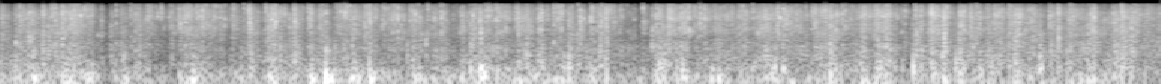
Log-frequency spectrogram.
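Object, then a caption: Polyethylene air-cushion packaging film. A long strip of clear, printed polyethylene air-cushion packaging film (plastic air pillow film) is stretched and crinkled between the fingers. The result is a dense, continuous, bright crackling with a lighter low rumble underneath. It stays steady throughout, with only brief dips in loudness.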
